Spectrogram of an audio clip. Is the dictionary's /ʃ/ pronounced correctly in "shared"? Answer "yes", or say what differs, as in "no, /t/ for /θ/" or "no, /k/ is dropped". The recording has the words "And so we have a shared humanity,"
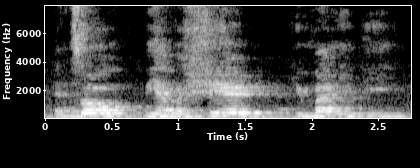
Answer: yes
